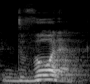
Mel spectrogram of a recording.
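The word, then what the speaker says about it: דבורה: de Israel se chamava Débora que em hebraico se pronuncia dvora e dvora significa abelha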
